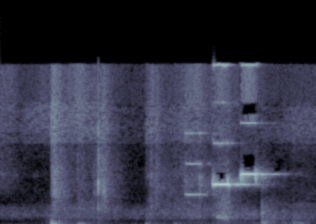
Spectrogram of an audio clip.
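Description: Hotpoint washing machine sounding its end-of-cycle signal: a short series of electronic beeps stepping up in pitch near the end. A dull thump comes about half a second in.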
